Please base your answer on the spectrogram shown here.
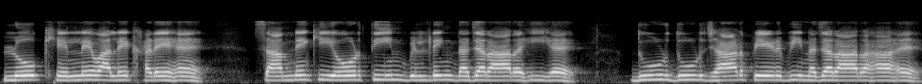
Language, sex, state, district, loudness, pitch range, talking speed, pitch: Hindi, female, Haryana, Jhajjar, -12 LUFS, 190-210 Hz, 150 wpm, 200 Hz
